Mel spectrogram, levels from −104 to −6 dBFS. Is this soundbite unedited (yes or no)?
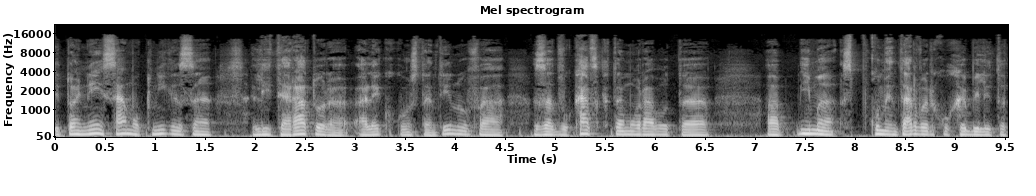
yes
